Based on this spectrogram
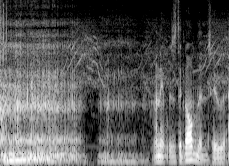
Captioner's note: imitating snoring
